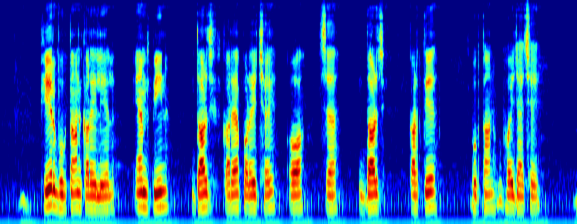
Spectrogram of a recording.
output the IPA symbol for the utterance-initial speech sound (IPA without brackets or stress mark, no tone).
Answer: pʰ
